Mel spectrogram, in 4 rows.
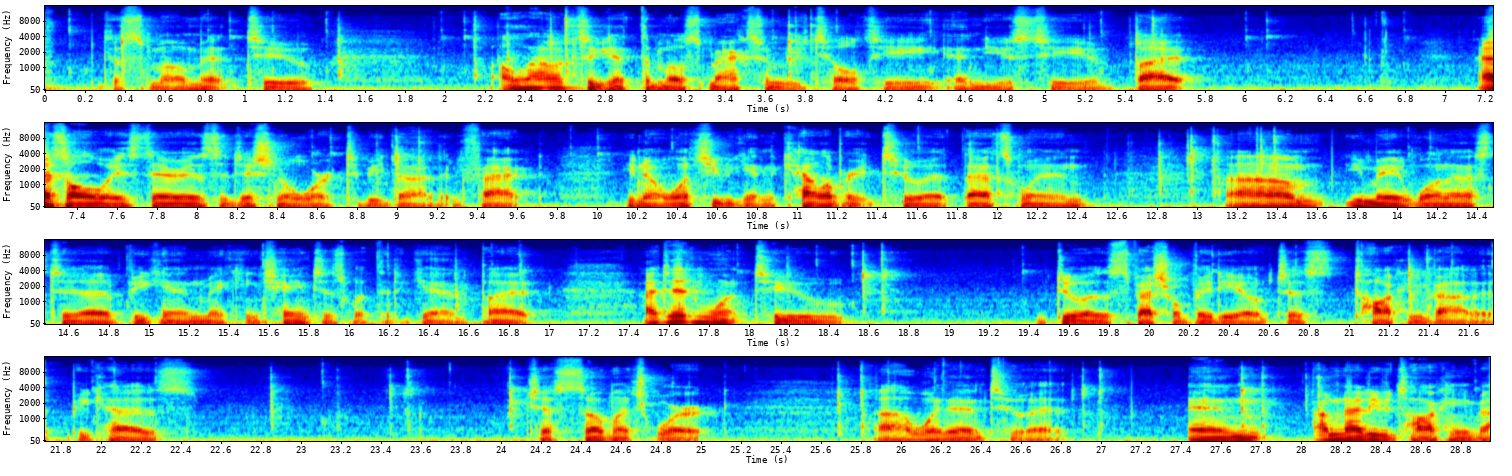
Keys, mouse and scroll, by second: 0.1 middle click, 0.5 2, 0.9 click, 1.2 middle click, 1.5-2.1 scroll down 2, 2.1 shift+click, 2.6 ctrl+b, 3.7 click, 4.0 middle click, 4.6-5.0 scroll up 2, 5.0 middle click, 5.5 d, 6.1 click, 6.9 click, 8.8 click, 9.1 alt+x, 9.9 click, 10.4 scroll down 1, 10.5 middle click, 11.9 alt+middle click, 12.9 alt+middle click, 13.0 alt+x, 14.1 click, 14.9 middle click, 15.7 scroll down 1, 16.0 middle click, 16.8 shift+click, 17.7 shift+click, 18.1 shift+click, 18.4 middle click, 18.6 q, 19.4 click, 20.8 middle click, 21.4 1, 21.6 middle click, 22.0 click, 22.4 middle click, 23.5 d, 24.5 click, 26.3-26.7 scroll down 1, 26.7-27.0 scroll up 3, 27.0 d.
